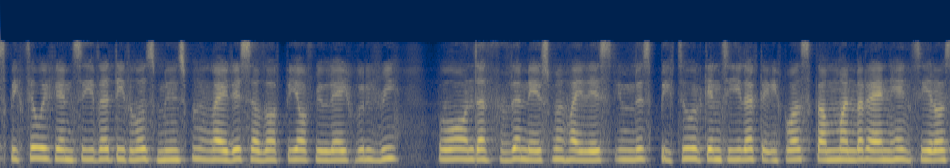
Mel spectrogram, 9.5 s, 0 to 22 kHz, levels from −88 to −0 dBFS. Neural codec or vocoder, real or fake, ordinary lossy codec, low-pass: codec, 16 kHz, 0.5 kbps, FunCodec, trained on LibriTTS, 25 frames a second; fake; none; none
